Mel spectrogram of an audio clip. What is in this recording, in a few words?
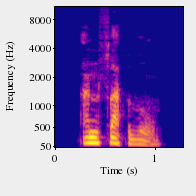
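"unflappable", Australian English; pronunciations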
